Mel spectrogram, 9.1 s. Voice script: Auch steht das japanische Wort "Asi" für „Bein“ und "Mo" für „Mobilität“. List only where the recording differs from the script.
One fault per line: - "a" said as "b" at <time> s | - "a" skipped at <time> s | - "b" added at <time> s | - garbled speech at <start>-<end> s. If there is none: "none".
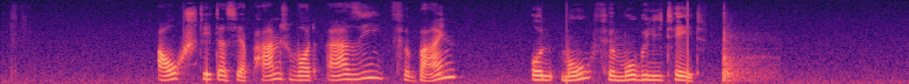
none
